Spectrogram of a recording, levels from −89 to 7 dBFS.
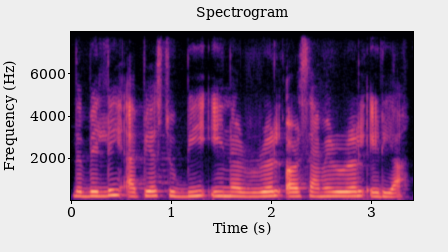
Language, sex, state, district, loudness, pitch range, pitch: English, female, Assam, Kamrup Metropolitan, -16 LUFS, 200-215 Hz, 205 Hz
